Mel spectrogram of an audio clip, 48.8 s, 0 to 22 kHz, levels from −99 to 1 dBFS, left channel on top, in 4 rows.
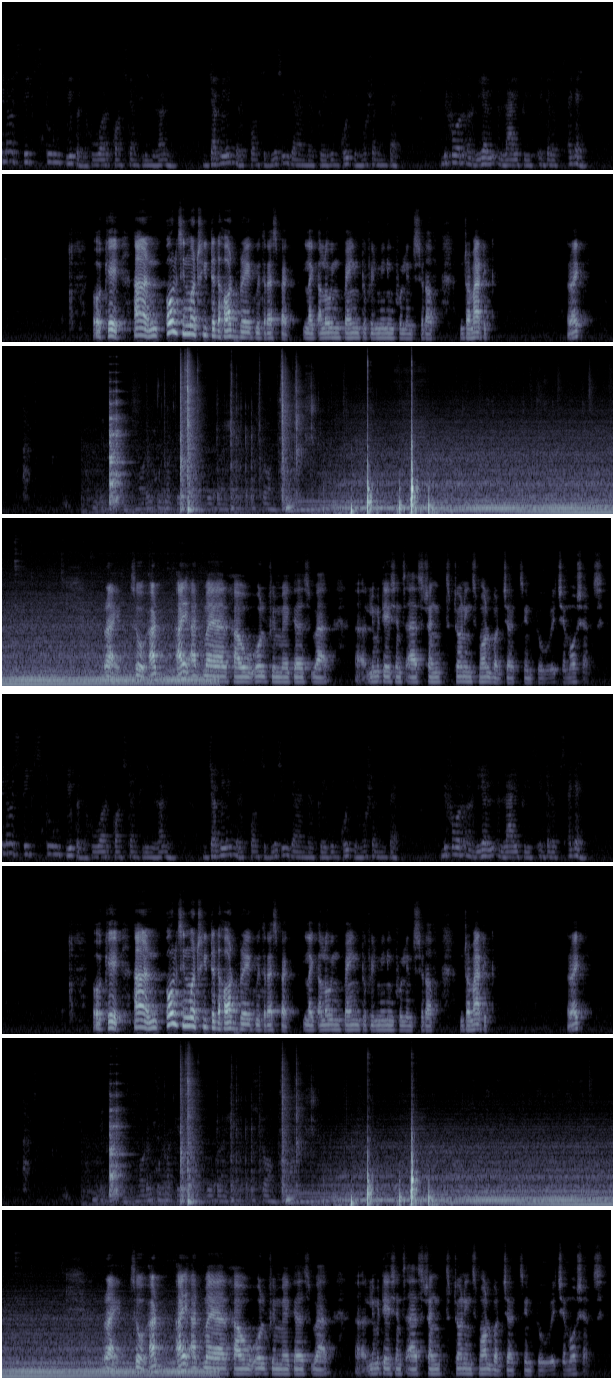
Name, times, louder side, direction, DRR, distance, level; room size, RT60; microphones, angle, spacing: voice 1, 0.0-3.5 4.0-7.9 8.8-11.7 25.6-25.7 26.2-29.0 29.4-32.6 33.2-36.3, right 1 dB, 35° right, 3.9 m, -64 dB
voice 2, 14.0-22.0 23.5-23.9 38.1-38.3 38.7-43.2 43.7-45.4 45.7-48.6, equal, 10° left, 1.1 m, -40 dB
Microwave oven, 26.6-27.1 27.3-29.6 30.0-41.0, left 3 dB, 55° left, 0.7 m, -39 dB
15.0 x 9.1 x 3.8 m
head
